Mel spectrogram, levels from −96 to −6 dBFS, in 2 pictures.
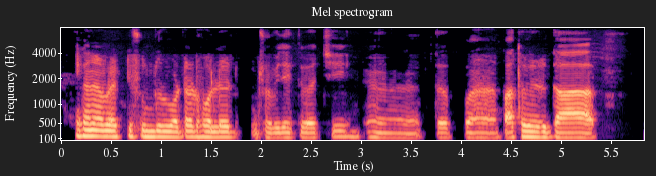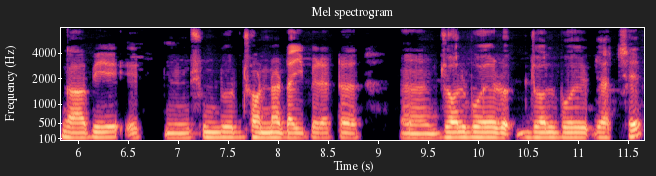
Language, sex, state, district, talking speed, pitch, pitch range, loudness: Bengali, male, West Bengal, Jhargram, 145 wpm, 130 Hz, 125-140 Hz, -18 LUFS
